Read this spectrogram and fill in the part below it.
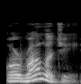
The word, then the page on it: orology: British English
